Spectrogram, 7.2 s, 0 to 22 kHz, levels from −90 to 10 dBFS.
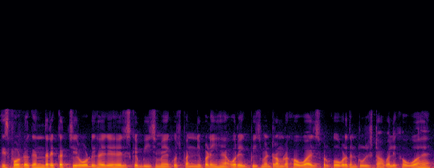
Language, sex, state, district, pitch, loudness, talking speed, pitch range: Hindi, male, Uttar Pradesh, Shamli, 120 Hz, -19 LUFS, 275 wpm, 115-125 Hz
